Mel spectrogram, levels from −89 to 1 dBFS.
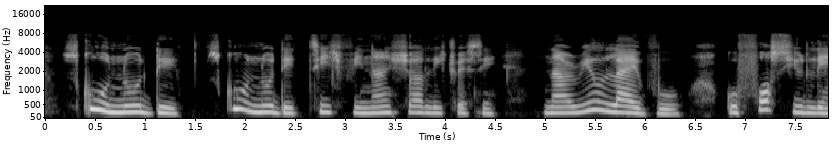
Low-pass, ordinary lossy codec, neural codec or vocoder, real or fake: none; none; none; real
